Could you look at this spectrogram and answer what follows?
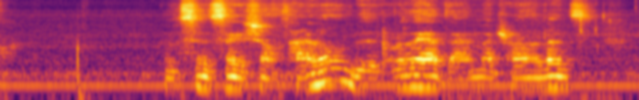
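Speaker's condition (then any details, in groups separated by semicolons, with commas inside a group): Brain injury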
